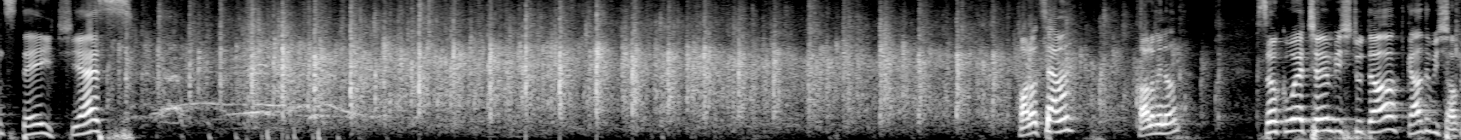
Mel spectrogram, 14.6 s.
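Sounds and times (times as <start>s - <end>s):
speech: 0.0s - 1.5s, 10.2s - 11.9s, 12.6s - 14.6s
welcome applause for a pastor at an evening stage event: 1.1s - 12.4s.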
